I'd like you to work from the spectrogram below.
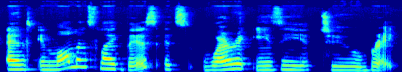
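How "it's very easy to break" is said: ordinary talk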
